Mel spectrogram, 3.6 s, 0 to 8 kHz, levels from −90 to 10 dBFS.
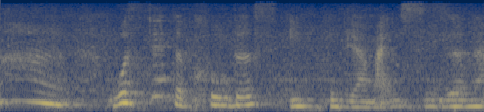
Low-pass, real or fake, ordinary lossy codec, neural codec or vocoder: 7.2 kHz; fake; none; codec, 24 kHz, 0.9 kbps, WavTokenizer, medium speech release version 1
